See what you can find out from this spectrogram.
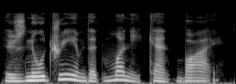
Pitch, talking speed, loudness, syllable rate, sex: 170 Hz, 205 wpm, -17 LUFS, 5.2 syllables/s, female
